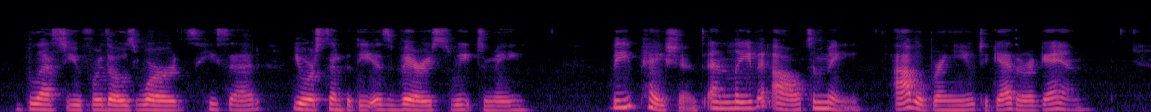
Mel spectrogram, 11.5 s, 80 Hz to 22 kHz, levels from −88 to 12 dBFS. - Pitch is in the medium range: Yes, medium, 175 Hz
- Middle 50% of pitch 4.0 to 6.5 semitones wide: No, narrow, 2.6 semitones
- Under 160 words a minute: Yes, average, 145 wpm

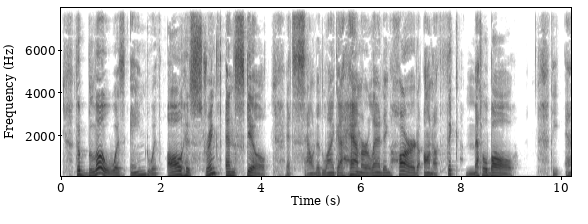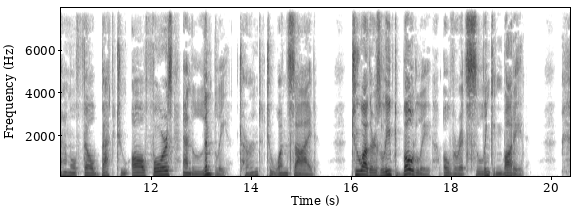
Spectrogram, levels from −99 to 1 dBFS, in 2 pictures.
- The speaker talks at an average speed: No, slow, 125 wpm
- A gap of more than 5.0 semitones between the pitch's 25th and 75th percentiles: Yes, wide, 5.5 semitones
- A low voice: Yes, low, 125 Hz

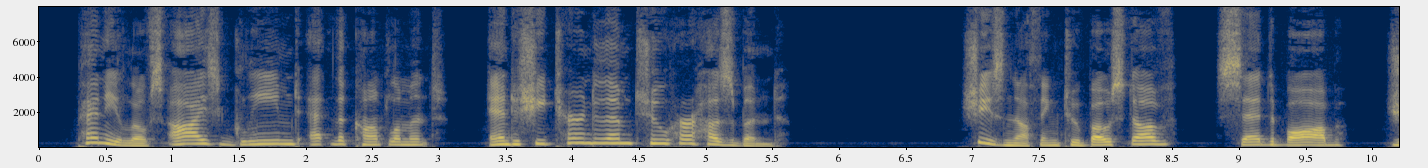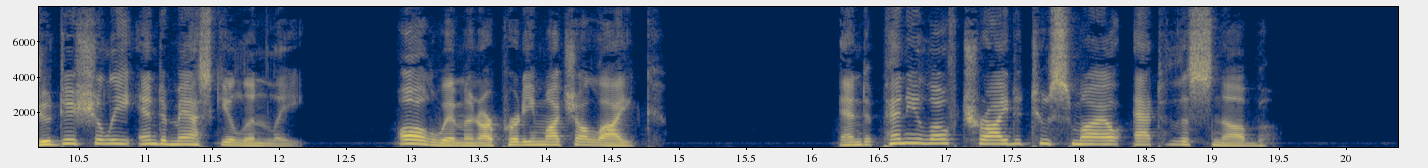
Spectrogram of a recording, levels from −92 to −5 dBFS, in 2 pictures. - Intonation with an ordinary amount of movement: No, wide, 6.7 semitones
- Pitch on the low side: No, medium, 175 Hz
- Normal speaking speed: No, slow, 110 wpm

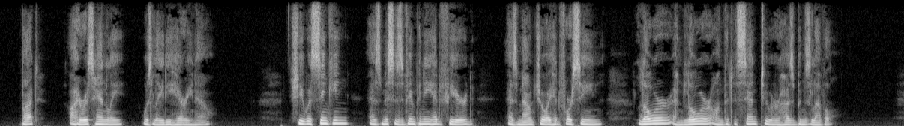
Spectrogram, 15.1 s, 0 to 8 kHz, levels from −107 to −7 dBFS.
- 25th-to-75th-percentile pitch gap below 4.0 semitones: Yes, average, 3.2 semitones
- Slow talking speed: Yes, slow, 115 wpm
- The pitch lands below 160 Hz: Yes, medium, 140 Hz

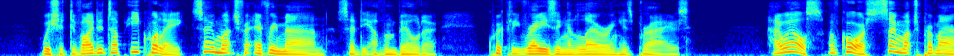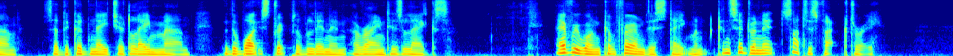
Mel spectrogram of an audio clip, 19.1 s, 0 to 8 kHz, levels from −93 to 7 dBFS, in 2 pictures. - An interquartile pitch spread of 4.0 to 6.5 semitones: Yes, average, 5.2 semitones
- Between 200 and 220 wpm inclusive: No, average, 165 wpm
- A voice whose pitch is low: Yes, low, 130 Hz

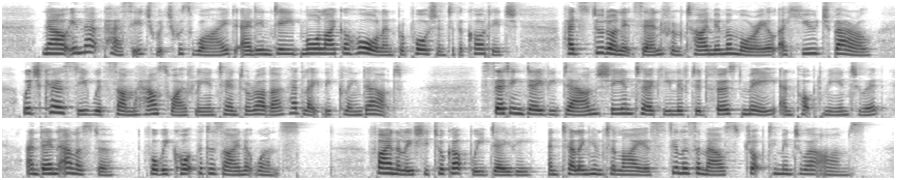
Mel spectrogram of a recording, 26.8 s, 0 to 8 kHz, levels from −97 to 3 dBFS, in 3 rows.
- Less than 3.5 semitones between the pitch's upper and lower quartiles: No, average, 4.4 semitones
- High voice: Yes, high, 215 Hz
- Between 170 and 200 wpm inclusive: Yes, average, 195 wpm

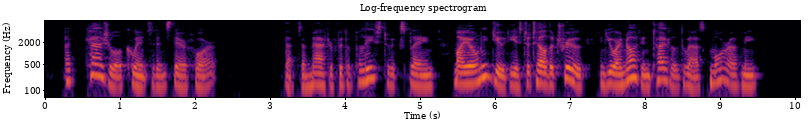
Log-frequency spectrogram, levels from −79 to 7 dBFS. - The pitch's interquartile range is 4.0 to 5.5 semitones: Yes, average, 4.8 semitones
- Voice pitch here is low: No, medium, 145 Hz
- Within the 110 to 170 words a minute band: No, average, 180 wpm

